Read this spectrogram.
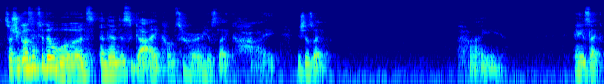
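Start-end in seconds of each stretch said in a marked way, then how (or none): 3.5-4.1 whispered, creepy-stranger hello; hushed greeting. Retold or imitated. Stranger greets girl in the woods, whispered. 7.0-7.4 soft, hesitant little hello; hushed reply. Retold or imitated. Girl answers the stranger in the woods, softly.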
